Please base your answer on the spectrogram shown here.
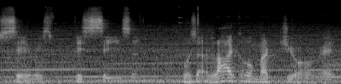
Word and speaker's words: Lago Maggiore: So the first race of the Manufacturers Series this season was at Lago Maggiore, as I'm reliably informed it's pronounced correctly, and we're driving the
